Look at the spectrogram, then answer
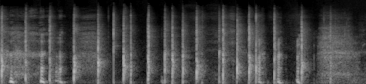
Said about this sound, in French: Ah, je, me Sens, obligé d'applaudir parce que.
